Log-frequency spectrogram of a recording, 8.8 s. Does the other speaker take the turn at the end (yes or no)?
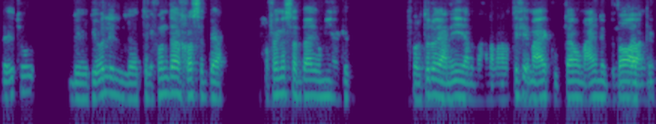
yes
